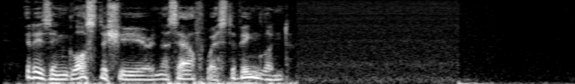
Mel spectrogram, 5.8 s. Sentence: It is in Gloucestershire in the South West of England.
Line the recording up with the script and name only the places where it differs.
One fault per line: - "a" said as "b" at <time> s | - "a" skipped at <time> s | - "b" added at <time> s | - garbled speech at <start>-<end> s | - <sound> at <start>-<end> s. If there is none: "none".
none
